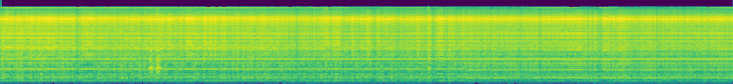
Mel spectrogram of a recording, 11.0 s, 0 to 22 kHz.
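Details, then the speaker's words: Homemade 555-timer Atari Punk Console on 9 V through PC speakers: dense harsh buzz over the synth tones instead of one solid tone; owner unsure of the cause. "see I'm getting all that weird buzzing noise like you should be getting that when you turn it up to here cuz the pulses are getting pulled apart"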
